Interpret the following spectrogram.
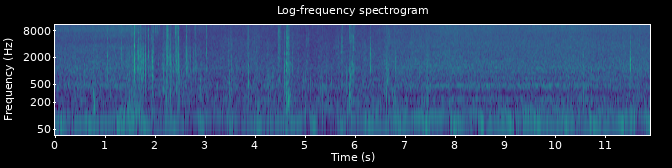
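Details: Honey bees at a hive, new foragers on orientation flights while others clean up honey cappings; a constant hum broken by many sharp clicks and crackles, busiest in the first half.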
